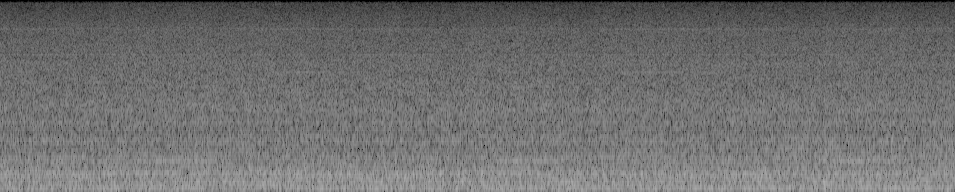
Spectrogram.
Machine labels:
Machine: slide rail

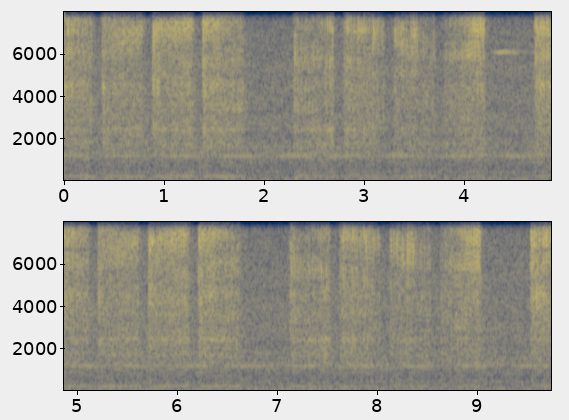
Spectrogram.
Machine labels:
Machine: slide rail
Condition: abnormal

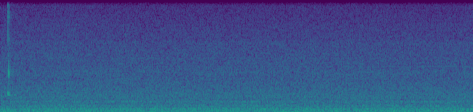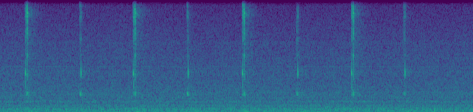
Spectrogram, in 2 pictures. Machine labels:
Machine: valve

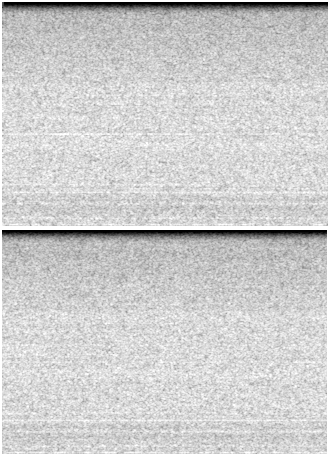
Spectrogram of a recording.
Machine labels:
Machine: fan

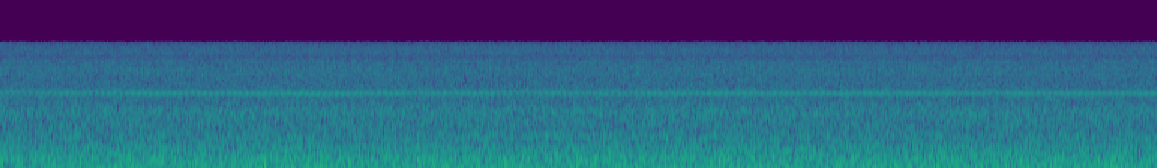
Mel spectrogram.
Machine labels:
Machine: pump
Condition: normal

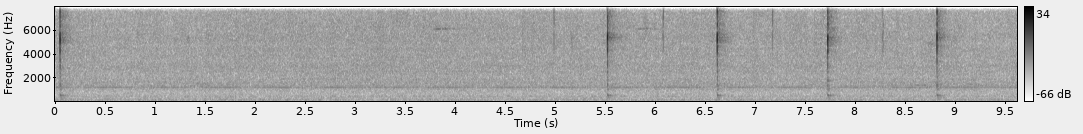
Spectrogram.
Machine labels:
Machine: valve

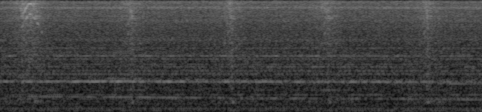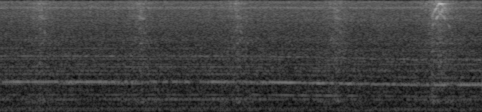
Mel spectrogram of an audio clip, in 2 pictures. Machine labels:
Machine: slide rail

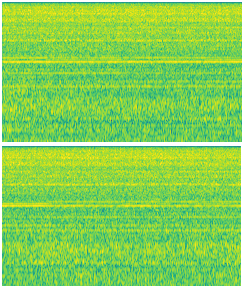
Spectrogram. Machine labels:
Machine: pump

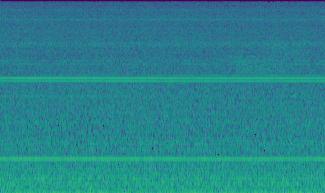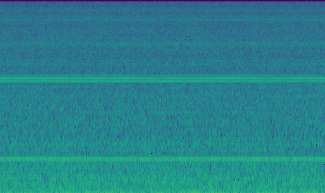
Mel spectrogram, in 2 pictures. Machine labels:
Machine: pump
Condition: normal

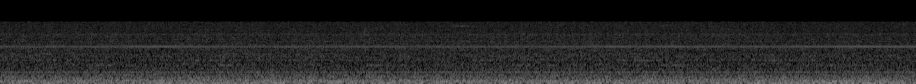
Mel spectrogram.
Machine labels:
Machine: pump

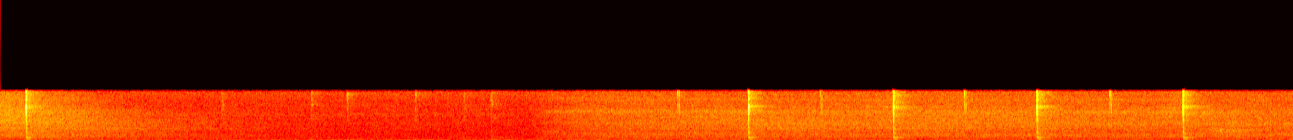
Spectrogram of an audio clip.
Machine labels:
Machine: valve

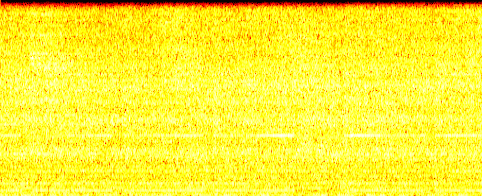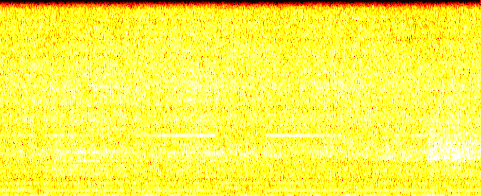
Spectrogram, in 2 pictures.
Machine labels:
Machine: slide rail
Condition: normal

